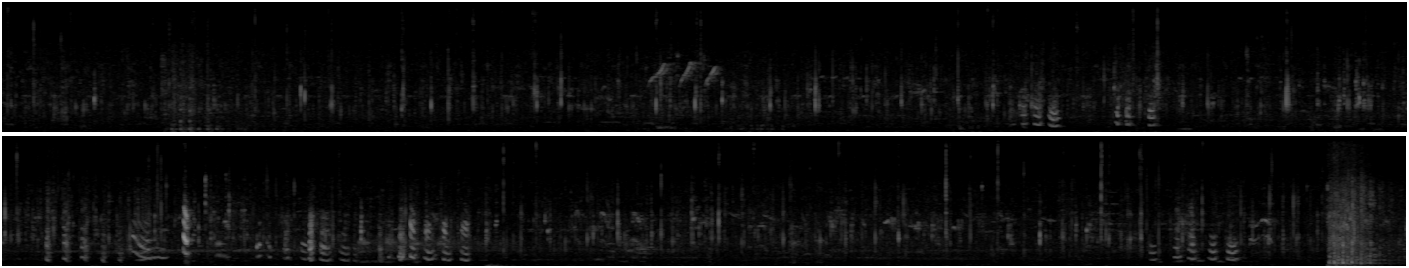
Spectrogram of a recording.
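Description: Rose-ringed parakeets feeding on grain on concrete: faint, scattered clicking of beaks pecking and cracking seed, in denser runs now and then. A short louder thump comes near the end.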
